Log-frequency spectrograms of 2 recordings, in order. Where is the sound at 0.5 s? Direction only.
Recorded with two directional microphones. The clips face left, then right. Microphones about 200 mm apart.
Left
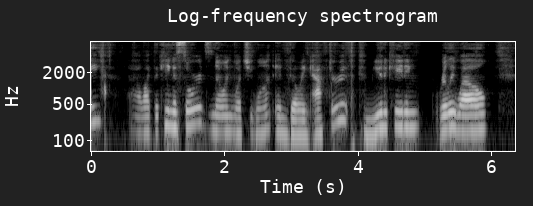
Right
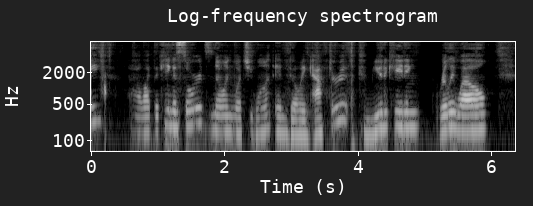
40° left (ahead or behind).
